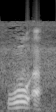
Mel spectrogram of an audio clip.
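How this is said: It is said in a Cockney accent. "but in Cockney they say water"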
